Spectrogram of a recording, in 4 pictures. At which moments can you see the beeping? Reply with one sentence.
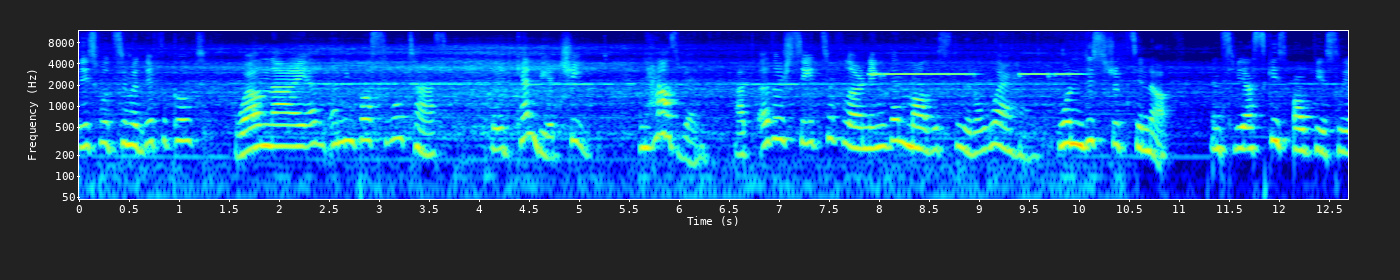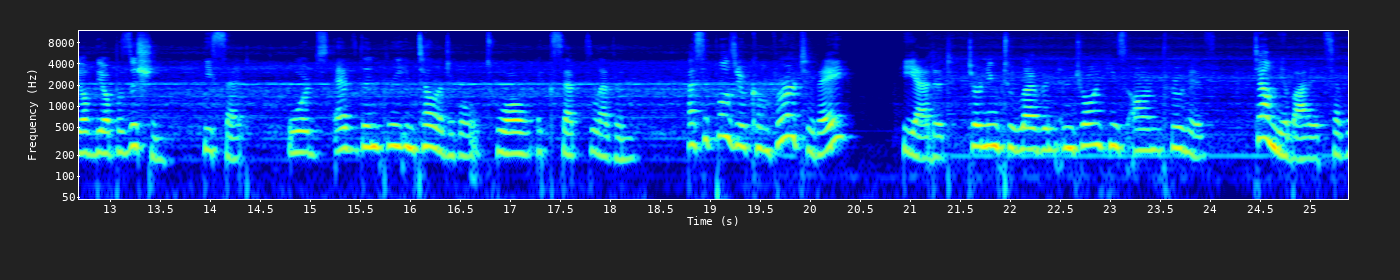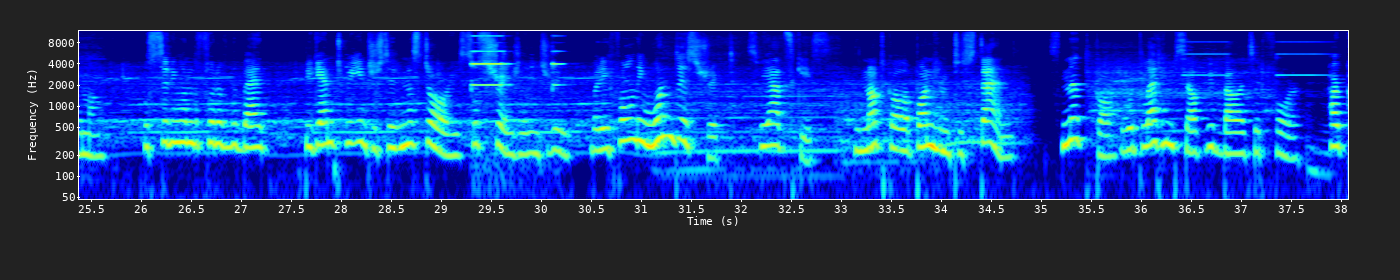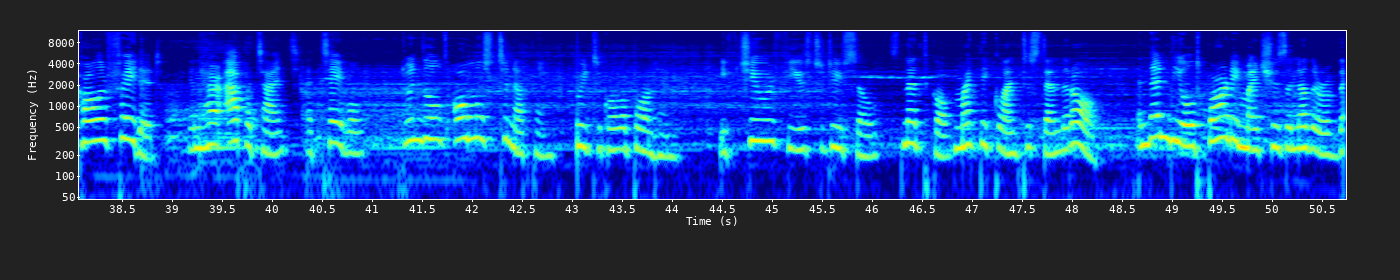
You can hear the beeping from 7.9 to 10.1 s, from 29.3 to 30.3 s and from 36.5 to 38.0 s.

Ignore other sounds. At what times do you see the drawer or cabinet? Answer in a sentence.
The drawer or cabinet can't be heard in this clip.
